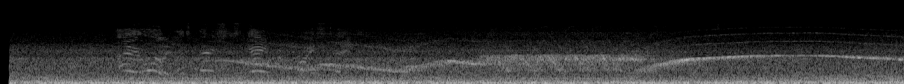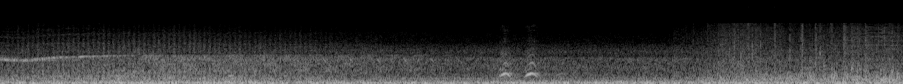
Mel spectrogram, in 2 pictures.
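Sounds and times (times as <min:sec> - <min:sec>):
city traffic rumble: 0:00.1 - 0:18.0
siren wailing: 0:01.9 - 0:14.4.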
